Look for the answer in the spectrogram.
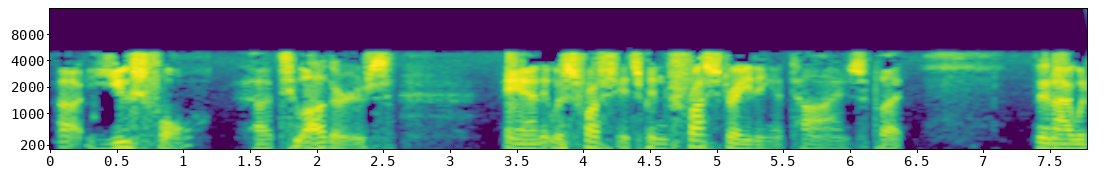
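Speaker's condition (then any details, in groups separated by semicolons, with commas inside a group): No condition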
